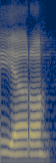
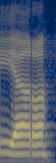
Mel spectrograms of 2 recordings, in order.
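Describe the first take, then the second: No difference in how they are said.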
